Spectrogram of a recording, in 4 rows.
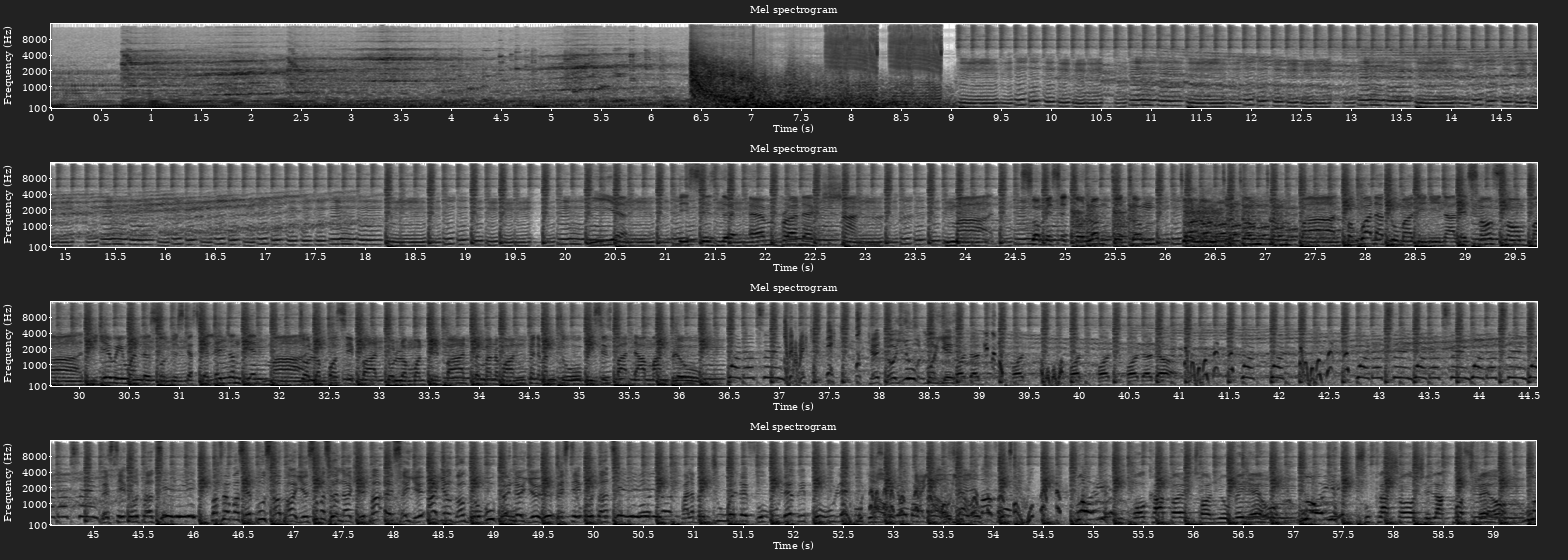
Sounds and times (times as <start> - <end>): Afrobeat: 0.0 - 59.4.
